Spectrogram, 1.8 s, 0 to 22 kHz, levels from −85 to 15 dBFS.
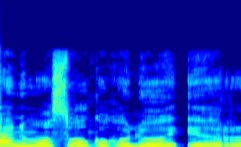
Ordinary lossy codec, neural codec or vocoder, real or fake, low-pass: AAC, 96 kbps; none; real; 14.4 kHz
